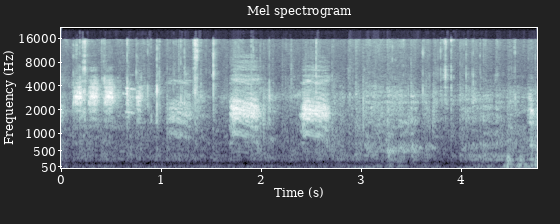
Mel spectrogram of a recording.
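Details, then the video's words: Crows calling as a flock, giving short clipped caws followed by longer rasping caws, irregularly spaced, fading toward the end. "Flock of crows beautiful sound effect | Crows sounds"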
